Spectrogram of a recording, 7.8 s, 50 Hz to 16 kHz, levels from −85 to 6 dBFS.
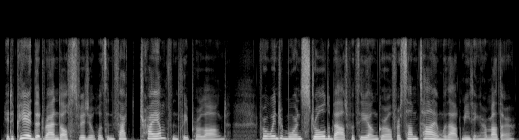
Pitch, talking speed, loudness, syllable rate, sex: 210 Hz, 195 wpm, -19 LUFS, 5.7 syllables/s, female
